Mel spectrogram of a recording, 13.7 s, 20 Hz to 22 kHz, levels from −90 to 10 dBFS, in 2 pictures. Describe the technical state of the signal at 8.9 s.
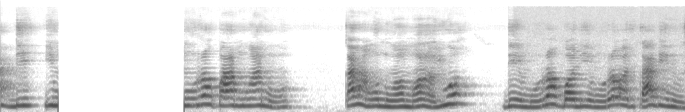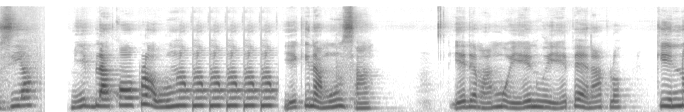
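At 8.9 s the signal is inside a system hang loop that runs from 8.77 s to 9.63 s. The host or driver stalled while the audio hardware kept replaying the same ring buffer, so a single 170.67 ms slice of speech repeats exactly, five times, at about 5.86 Hz. That length fits an 8192-sample buffer. Because the segment is long, it sounds like a rapid machine-gun stutter, and about a second of the real audio is lost.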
